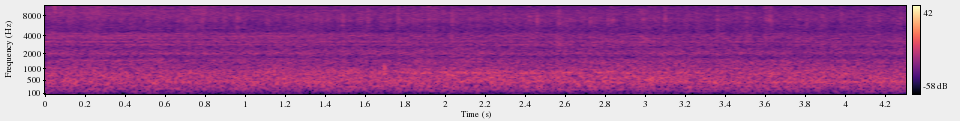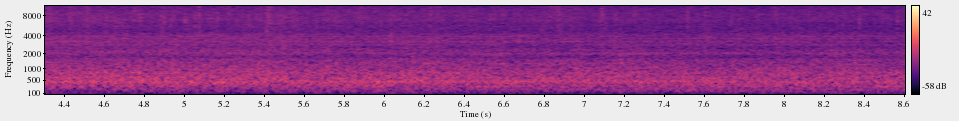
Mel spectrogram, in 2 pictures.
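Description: Gauge 1 model train of Pullman coaches rolling past on the track, its wheels making a steady rumble on the rails.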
